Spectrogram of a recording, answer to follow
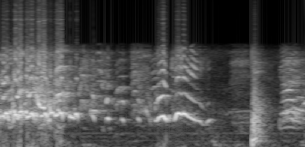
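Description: Women laughing hysterically in high-pitched, squealing bursts that die away about two and a half seconds in, followed by a single thump near the end.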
